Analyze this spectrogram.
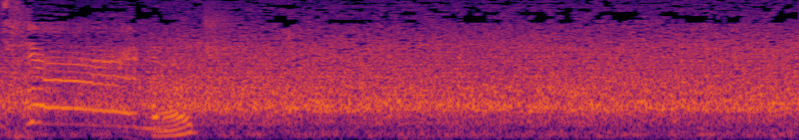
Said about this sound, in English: It sounds like the whole stadium's roaring for USA.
